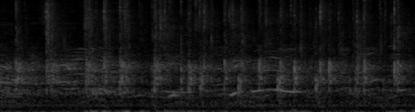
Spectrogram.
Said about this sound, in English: I got six women clapping, the men are scared.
